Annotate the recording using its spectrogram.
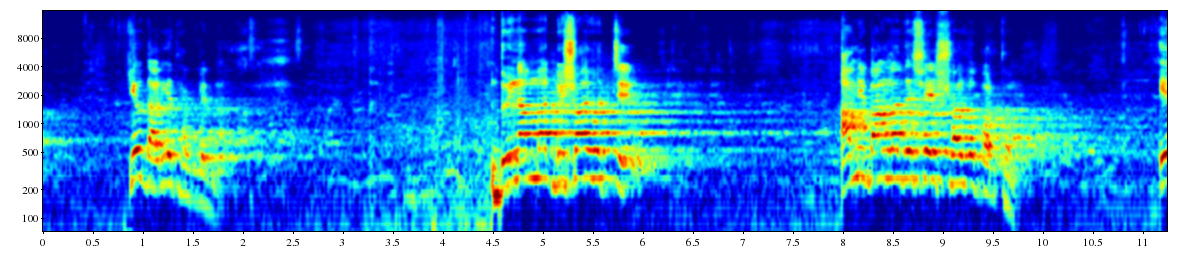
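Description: A man preaches loudly and with fervour into a microphone, heard through loudspeakers with an outdoor echo.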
